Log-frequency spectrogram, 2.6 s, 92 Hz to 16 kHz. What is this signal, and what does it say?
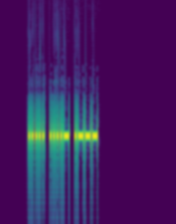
Morse code, heard as a keyed tone, about 46 wpm, 700 Hz. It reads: 54J
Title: Three Challenging Letter-Number Combinations 45wpm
